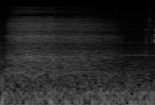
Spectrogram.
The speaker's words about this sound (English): But just close your eyes and focus only on your breathing. Breathe in through your nose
